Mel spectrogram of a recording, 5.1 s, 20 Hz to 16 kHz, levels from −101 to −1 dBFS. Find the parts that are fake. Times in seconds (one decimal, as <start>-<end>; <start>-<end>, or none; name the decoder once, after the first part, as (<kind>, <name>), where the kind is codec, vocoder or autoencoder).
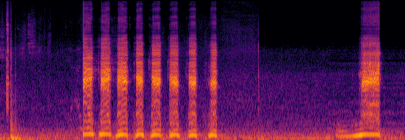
4.1-5.1 (codec, SNAC)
